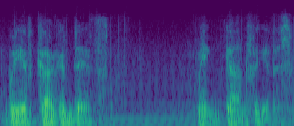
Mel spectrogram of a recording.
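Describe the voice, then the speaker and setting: An actor playing a scientist's uneasy, God-fearing colleague in a 1940s radio horror drama, hesitant and grave. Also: male voice, low voice, moderate pace, vocal fry. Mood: troubled, hesitant. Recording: muffled, noisy 1940s radio recording with hum.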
